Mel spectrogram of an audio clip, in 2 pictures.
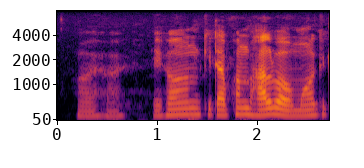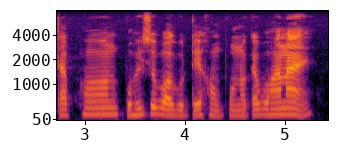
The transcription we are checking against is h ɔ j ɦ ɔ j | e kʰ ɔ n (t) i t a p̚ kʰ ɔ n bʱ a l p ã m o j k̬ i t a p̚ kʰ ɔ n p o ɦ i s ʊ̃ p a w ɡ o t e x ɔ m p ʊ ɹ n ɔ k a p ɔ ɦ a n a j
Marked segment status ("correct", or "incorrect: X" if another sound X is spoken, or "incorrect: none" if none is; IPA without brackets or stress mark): incorrect: k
